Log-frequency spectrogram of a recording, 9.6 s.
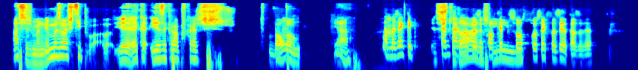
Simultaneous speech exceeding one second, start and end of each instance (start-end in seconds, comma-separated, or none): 6.5-7.9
